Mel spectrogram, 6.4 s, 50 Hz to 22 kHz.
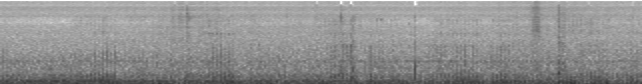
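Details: Orange pet cat stuck inside during several days of strong cold wind, 12 January 2025, gives a loud, even, low purr that rolls on without pause, with occasional light ticks.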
